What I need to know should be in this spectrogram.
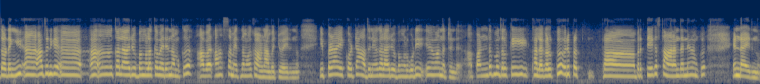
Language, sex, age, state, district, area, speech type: Malayalam, female, 30-45, Kerala, Ernakulam, rural, spontaneous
